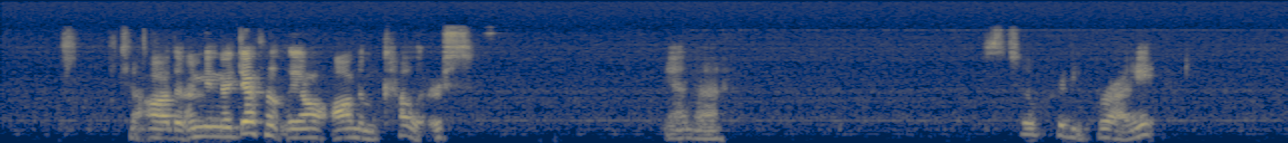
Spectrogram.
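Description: A woman talks calmly into a nearby microphone, in short bursts.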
